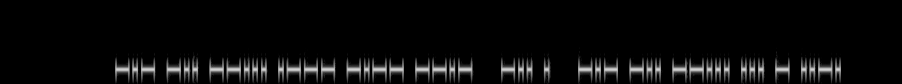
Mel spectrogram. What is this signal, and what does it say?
Morse code, heard as a keyed tone, about 28 wpm, 700 Hz. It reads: KD7JYQ DE KD7STF
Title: USA Callsign DE Callsign 28wpm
